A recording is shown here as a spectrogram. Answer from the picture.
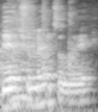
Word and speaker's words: detrimentally: Detrimentally. Okay, detrimentally. Oh, because I just wasn't hitting that T.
